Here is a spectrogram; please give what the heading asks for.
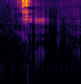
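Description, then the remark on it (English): A sharp, bright crunch of someone biting into a crispy Canadian Szechuan sizzling potato chip, followed by a couple of quieter chewing crackles, with no talking. “Yet I keep eating them because I'm very hungry.”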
